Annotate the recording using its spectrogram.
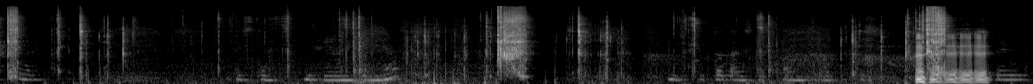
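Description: Small plastic parts click and tap.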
